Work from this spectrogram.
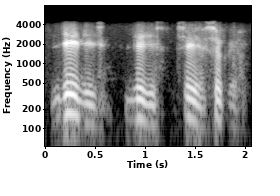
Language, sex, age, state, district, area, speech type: Urdu, male, 30-45, Uttar Pradesh, Lucknow, rural, conversation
